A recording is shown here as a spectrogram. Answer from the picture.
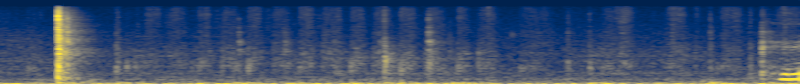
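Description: A single sharp click about a third of a second in as a paintbrush is set down, then faint rubbing and small ticks of fingers smoothing glued tissue paper flat on a journal page to press out air bubbles.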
